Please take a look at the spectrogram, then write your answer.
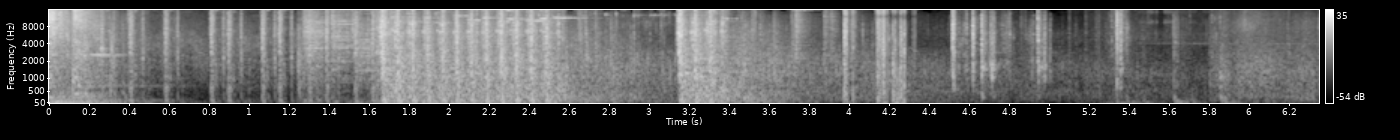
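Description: Bursts of automatic gunfire in Modern Warfare, loud rapid volleys crackling close by with gaps between them, followed by scattered single shots.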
